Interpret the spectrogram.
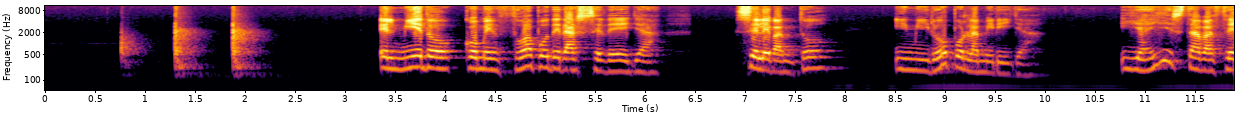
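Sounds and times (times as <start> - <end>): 
firm knocks on a wooden door: 0.8 - 2.3
speech: 3.4 - 6.2, 6.9 - 10.0, 10.8 - 11.8.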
